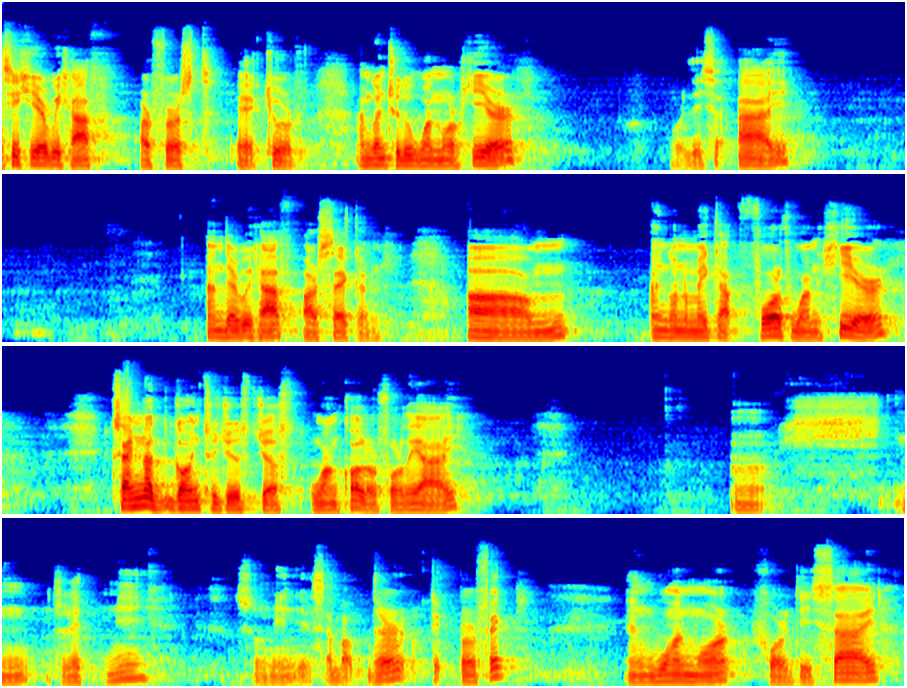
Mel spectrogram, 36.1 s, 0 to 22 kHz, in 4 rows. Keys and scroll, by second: 24.7 super+z, 28.1 super+z.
